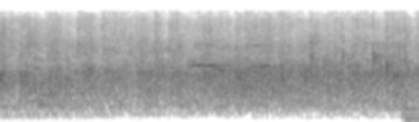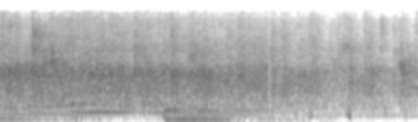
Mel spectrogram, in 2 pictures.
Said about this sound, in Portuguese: Palavra do Senhor você pode dar um beijo na sua Bíblia e aplaudir bem forte o nome de Jesus.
